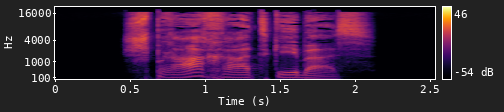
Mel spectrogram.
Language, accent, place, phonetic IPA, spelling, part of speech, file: German, Germany, Berlin, [ˈʃpʁaːxʁaːtˌɡeːbɐs], Sprachratgebers, noun, De-Sprachratgebers.ogg
- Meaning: genitive singular of Sprachratgeber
